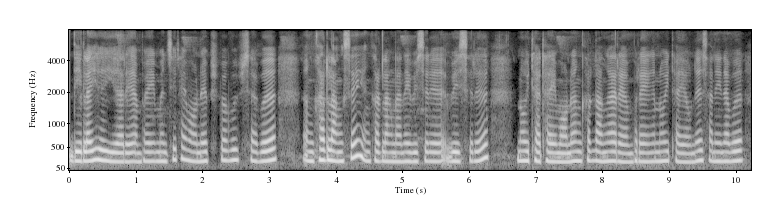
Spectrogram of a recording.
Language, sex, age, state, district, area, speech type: Bodo, female, 60+, Assam, Kokrajhar, urban, spontaneous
